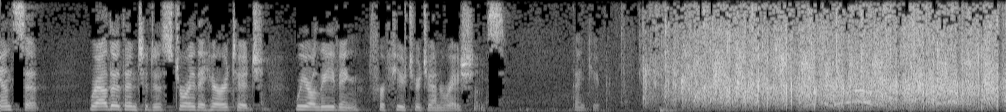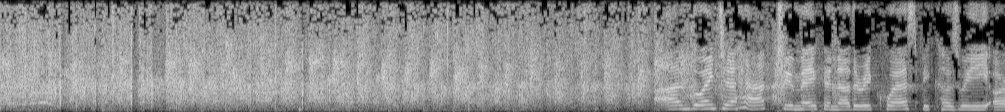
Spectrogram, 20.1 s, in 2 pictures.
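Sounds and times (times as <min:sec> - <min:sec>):
speech: 0:00.0 - 0:05.1, 0:05.7 - 0:06.8, 0:16.8 - 0:20.1
audience applause: 0:06.4 - 0:17.9.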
